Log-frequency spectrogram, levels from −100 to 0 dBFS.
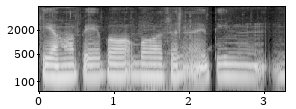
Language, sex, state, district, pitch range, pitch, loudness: Hindi, male, Bihar, West Champaran, 130-140 Hz, 135 Hz, -18 LUFS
